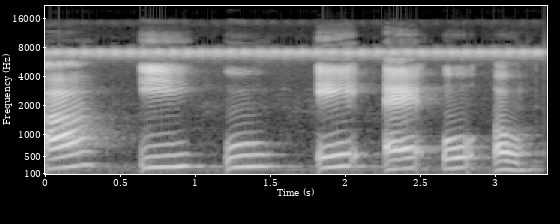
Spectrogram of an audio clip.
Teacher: दीर्घ स्वर, इनके उच्चारण में ह्रस्व स्वरों से 2 गुना समय लगता है। 2 गुना मतलब डबल समय लगता है।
